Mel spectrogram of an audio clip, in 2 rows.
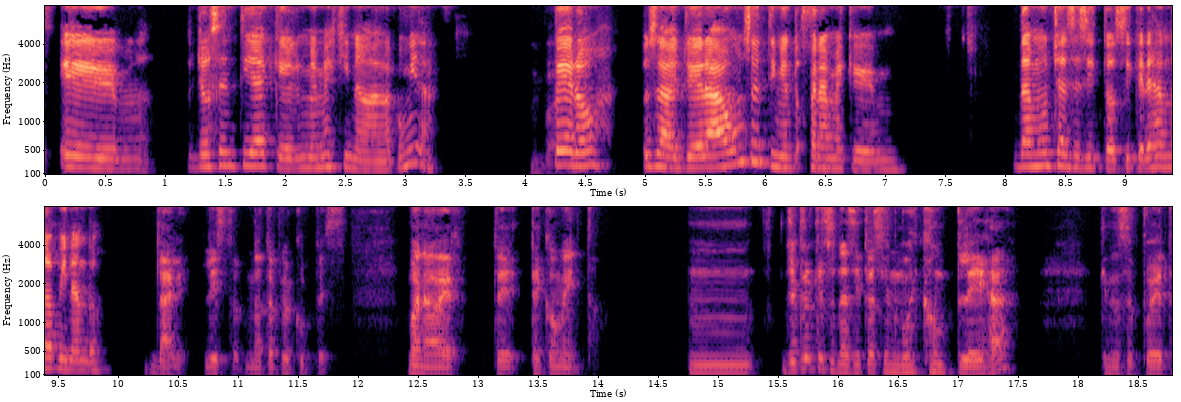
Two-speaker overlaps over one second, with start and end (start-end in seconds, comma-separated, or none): none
